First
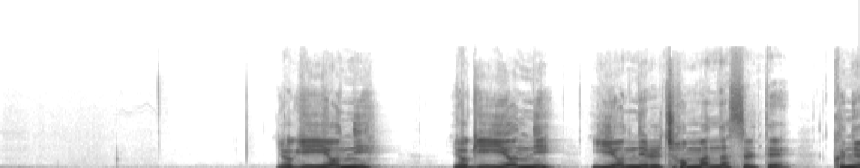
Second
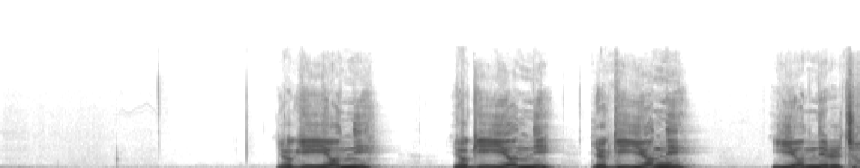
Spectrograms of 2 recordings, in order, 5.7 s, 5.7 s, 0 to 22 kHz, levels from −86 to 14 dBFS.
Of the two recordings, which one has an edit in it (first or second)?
first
